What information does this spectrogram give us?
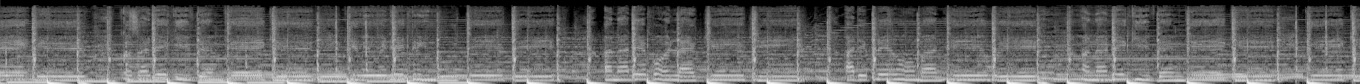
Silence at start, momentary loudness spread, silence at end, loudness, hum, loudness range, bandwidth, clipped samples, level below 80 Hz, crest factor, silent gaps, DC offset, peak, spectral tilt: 0 s; 3 LU; 0 s; -13 LUFS; none; 2 LU; 17 kHz; under 0.1%; -12 dBFS; 10 dB; none; under 0.1%; 0 dBFS; -5 dB/octave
